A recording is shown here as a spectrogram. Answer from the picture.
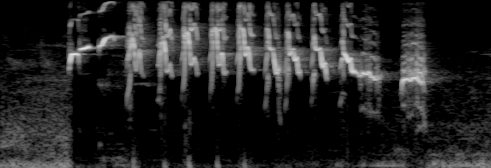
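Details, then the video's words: Oriental magpie-robin delivering vigorous song as a lure for silent birds. One upslurred whistle leads into a rapid string of about eleven piercing high chips that drift lower, finishing with a buzzy note over a soft low hum. "PANCINGAN KACER GACOR. KACER DIAM MALAS BUNYI COBA PANCNG DENGAN KACER INI"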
